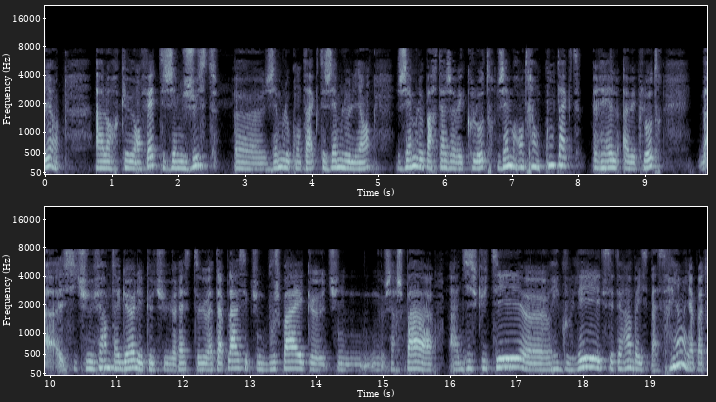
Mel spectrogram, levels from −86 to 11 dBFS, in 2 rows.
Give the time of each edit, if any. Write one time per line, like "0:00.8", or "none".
0:15.9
